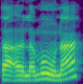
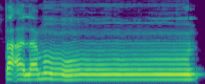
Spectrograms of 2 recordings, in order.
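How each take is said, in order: First: The word ends with a short 'a' vowel. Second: The word ends on 'n' with a long 'oo'. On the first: The reciter continues reading without stopping. "নুন যাবার না" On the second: The reciter stops at this word. "এখানে থামবেন তার জন্য"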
